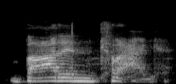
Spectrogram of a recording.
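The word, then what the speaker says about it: Barincrag: southern coast of foco can you can you spell that sure it's b a r i n c r a g baren krag and you guys see on the horizon the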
